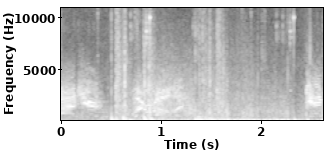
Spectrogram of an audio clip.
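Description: Artillery and gunfire rumble through a battle in the video game Broken Arrow. Booming bursts and rattling shots come fairly loud and dense beneath a voice speaking over them.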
